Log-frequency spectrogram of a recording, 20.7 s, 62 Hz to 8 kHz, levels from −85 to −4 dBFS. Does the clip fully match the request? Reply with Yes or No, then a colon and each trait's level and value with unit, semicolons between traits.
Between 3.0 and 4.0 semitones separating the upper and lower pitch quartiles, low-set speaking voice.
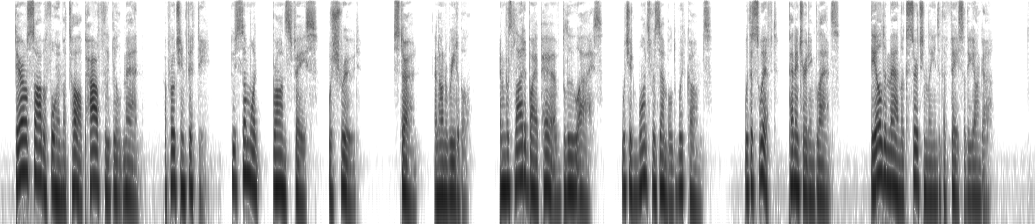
Yes: average, 3.7 semitones; low, 125 Hz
